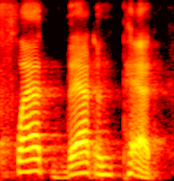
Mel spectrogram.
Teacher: they share the same rhyme the same nucleus the same coda perfectly said the onset does not matter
